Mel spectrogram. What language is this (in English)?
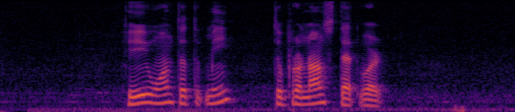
Javanese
